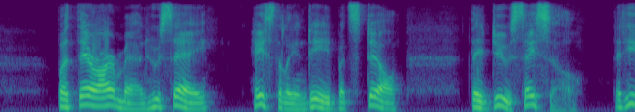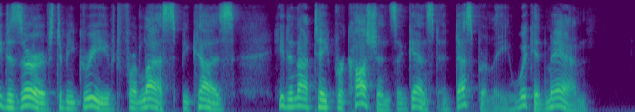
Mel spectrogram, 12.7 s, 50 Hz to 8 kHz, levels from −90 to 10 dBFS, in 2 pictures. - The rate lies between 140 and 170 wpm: Yes, average, 155 wpm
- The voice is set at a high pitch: No, low, 135 Hz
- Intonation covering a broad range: Yes, wide, 6.4 semitones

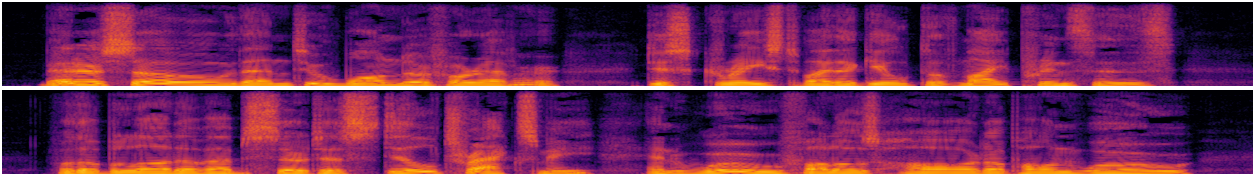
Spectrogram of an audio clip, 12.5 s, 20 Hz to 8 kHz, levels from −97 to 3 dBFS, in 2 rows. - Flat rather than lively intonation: Yes, narrow, 1.8 semitones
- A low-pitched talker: Yes, low, 125 Hz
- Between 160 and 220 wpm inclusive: No, slow, 135 wpm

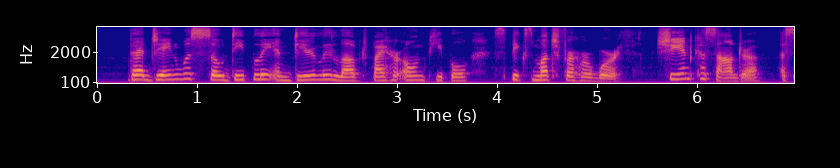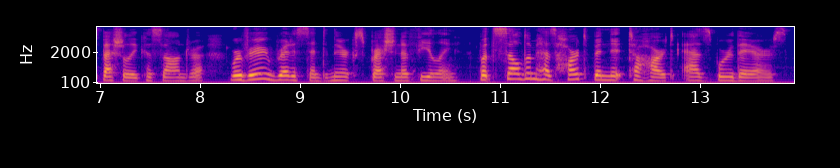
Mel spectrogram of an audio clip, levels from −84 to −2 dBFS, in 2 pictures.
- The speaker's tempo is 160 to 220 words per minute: Yes, average, 175 wpm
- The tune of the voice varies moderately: Yes, average, 4.4 semitones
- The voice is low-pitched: No, high, 210 Hz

